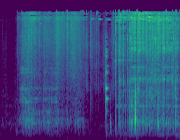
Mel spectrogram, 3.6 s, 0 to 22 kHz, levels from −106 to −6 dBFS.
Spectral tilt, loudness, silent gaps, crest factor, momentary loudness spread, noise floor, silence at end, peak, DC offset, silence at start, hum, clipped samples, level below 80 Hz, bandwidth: 3 dB/octave; -30 LUFS; none; 22 dB; 20 LU; -54 dBFS; 0 s; -12 dBFS; under 0.1%; 0.35 s; none; under 0.1%; under -90 dBFS; 17 kHz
